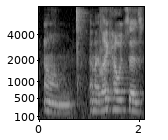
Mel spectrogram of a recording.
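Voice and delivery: usual speaking voice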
